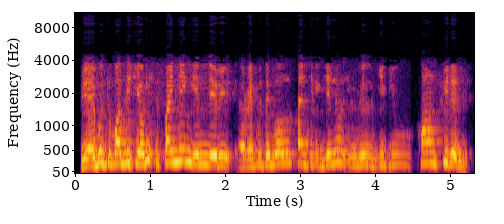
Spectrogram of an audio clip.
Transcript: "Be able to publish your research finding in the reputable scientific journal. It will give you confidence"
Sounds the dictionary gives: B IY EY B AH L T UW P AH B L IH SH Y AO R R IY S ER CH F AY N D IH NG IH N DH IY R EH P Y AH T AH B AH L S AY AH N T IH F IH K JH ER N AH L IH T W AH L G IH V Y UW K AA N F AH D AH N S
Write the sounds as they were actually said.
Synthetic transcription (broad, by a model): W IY EY B AH L T UW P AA B L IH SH Y AO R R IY S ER S F AY N D IH NG IH N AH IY R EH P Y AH T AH B AH L S AY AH N T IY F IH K JH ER N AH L IH T W AH L G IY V Y UW K AA N F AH D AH N S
